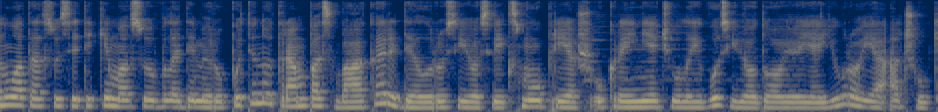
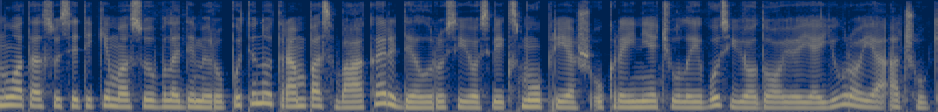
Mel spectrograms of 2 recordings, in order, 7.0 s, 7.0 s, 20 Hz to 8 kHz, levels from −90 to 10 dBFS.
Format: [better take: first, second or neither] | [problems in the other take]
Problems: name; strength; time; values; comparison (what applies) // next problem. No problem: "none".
second | noise reduction (neural mask model DeepFilterNet 3)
